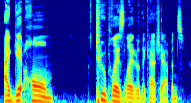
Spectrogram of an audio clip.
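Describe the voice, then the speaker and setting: A young man co-hosting a sports podcast in casual chat, excitable, swearing often and laughing a lot. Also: medium pitch, normal speed, no echo, studio quality. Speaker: podcast co-host.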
